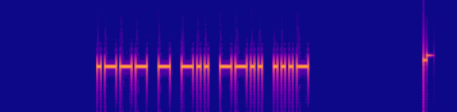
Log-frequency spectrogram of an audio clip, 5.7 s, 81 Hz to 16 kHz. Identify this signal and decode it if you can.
Morse code, heard as a keyed tone, about 25 wpm, 700 Hz. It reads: JTDZV
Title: Code Groups - 5 Letters - 25wpm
